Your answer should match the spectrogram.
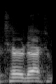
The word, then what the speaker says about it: pterodactyl: Why can't you hear a pterodactyl go to the bathroom? The P is silent.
